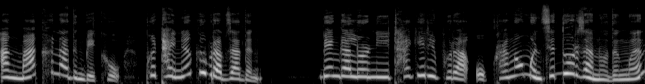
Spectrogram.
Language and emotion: Bodo, surprised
